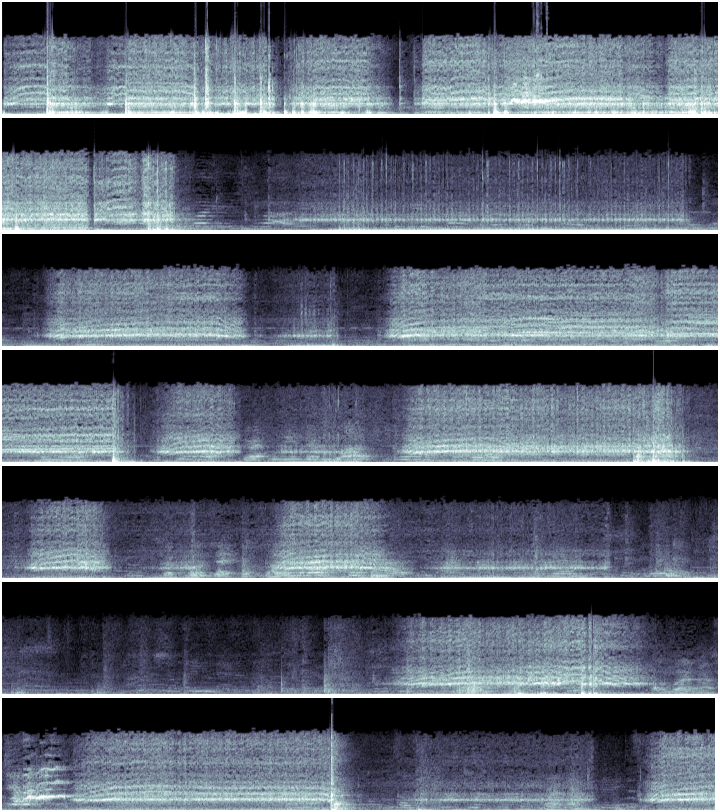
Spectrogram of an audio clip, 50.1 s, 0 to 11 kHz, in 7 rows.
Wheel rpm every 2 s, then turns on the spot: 130, 140, 150, 150, 100, 20, 30, 80, 60, 120, 160, 90, 40, 160, 80, 40, 50, 10, 0, 10, 130, 30, 140, 40, 50.
10-14 16-18 22-24 32-36 46-48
